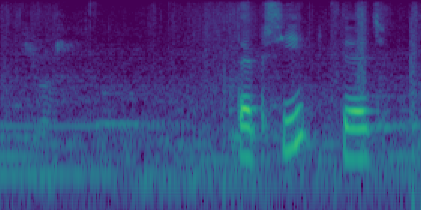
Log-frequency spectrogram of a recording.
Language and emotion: Russian, neutral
